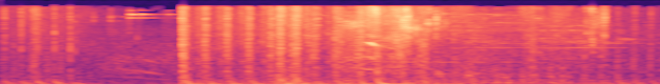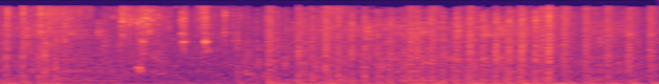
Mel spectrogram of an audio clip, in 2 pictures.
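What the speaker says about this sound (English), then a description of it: "I've never had to shoot somebody so many times with a peacekeeper." Peacekeeper shotgun firing in a video game, a quick series of loud, sharp shots early on followed by scattered fainter gunfire, with little talk over it.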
